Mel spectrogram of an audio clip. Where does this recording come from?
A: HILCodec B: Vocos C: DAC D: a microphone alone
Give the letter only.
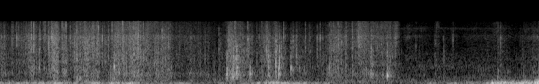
D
